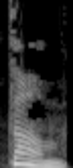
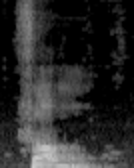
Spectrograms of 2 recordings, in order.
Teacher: MB에서 B는 소리가 나지 않습니다. 소리 내기 힘들기 때문이에요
